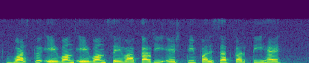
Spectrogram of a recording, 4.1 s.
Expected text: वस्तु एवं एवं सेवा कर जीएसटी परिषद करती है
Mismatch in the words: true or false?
false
